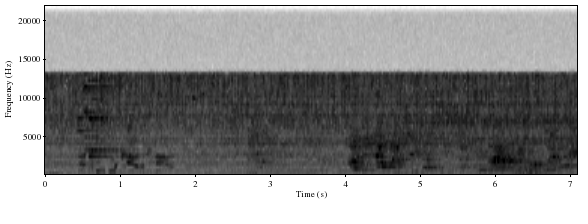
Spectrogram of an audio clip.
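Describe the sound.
Muffled children's voices chatter and shout in the background of a secret Santa party, rising in a few bursts over a steady, noisy hum.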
